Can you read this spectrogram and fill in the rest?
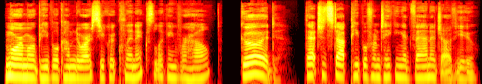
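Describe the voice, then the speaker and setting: A woman voicing a witty, caring, self-assured young sorceress in a video game, often dropping to soft, intimate murmurs. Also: fairly low pitch, flat delivery, a little fast, creaky, dry recording, clean studio sound. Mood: wry, confident. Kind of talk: scripted game character dialogue. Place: close studio recording.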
